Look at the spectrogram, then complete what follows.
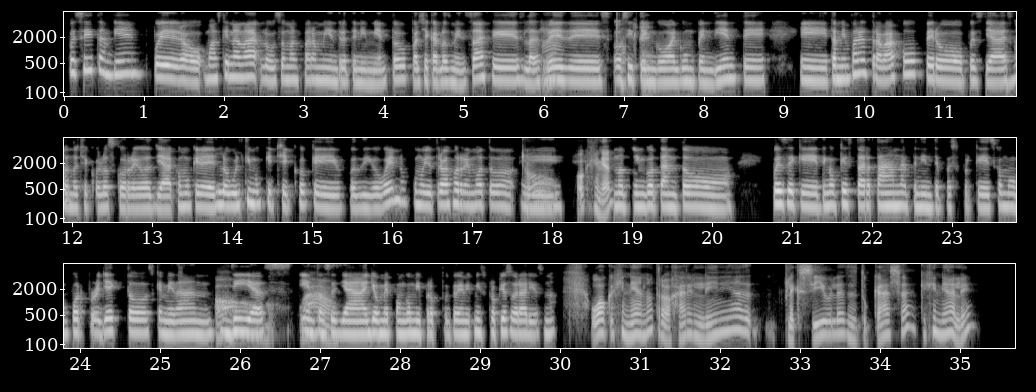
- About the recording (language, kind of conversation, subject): Spanish, podcast, ¿Cómo usas el celular en tu día a día?
- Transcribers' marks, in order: other background noise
